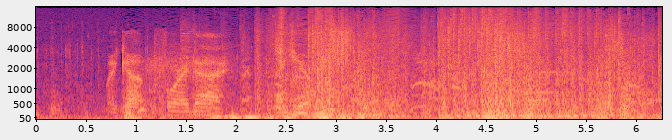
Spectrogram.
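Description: A body thuds heavily onto hard ground.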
